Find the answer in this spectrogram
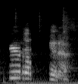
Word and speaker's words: spirulina: Oh, spirulina. It's spelled S-P-I-R-U-L-I-N-A.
